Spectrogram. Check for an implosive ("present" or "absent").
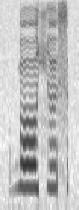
present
